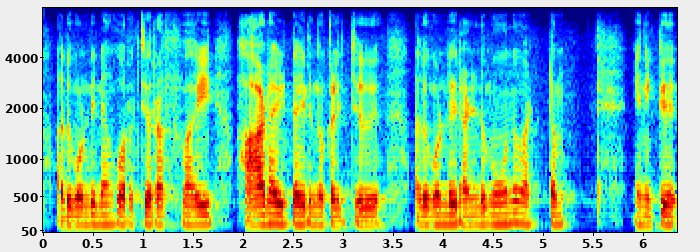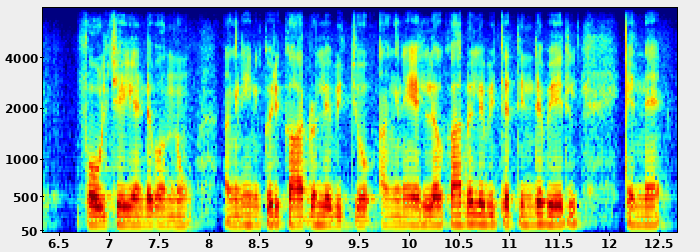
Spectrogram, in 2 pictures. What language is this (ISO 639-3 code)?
mal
